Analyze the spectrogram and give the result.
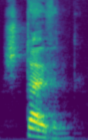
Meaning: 1. to dash, move rapidly 2. to be dusty 3. to be blown by the wind
- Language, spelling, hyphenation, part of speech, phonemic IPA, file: Dutch, stuiven, stui‧ven, verb, /ˈstœy̯.və(n)/, Nl-stuiven.ogg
